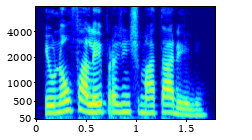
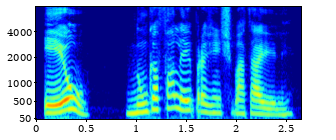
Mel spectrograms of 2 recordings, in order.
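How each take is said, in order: First: It is said evenly with no word stressed. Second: The first word is stressed. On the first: "falei num tom comum, eu não dei ênfase em nenhuma das palavras" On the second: "quer dizer, eu não falei, mas talvez você"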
